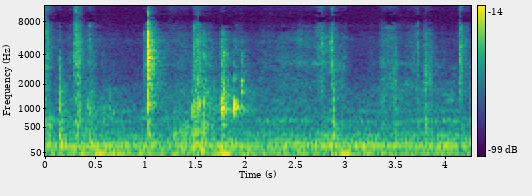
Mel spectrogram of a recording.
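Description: A deck of cards being shuffled by hand: faint, irregular rustles and soft card taps, with one sharper snap about a second in.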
